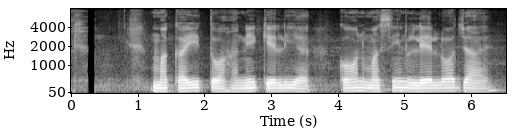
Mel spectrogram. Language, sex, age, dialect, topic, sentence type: Maithili, male, 51-55, Angika, agriculture, question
